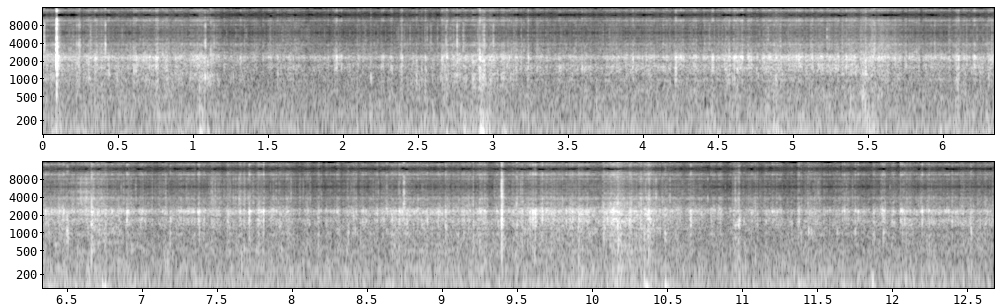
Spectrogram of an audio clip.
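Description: Mountain bike rolling down a rocky gravel singletrack: steady tyre and frame rattle with wind on the microphone, broken by a sharp knock just after the start and another about three seconds in.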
